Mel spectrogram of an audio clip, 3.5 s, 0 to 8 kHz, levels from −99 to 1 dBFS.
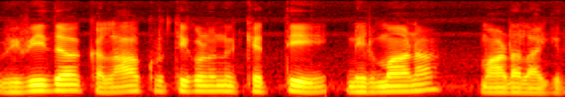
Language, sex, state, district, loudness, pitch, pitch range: Kannada, male, Karnataka, Dharwad, -24 LUFS, 120 Hz, 110-125 Hz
